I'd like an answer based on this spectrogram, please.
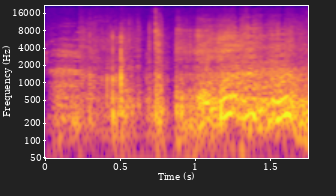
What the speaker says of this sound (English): But it zips open.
